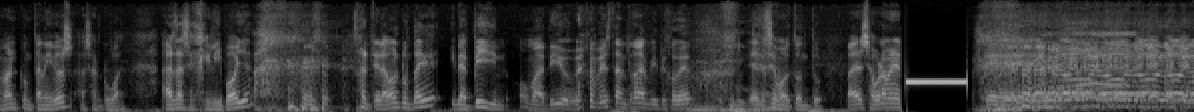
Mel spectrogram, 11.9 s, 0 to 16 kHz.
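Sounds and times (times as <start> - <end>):
speech: 0.0 - 9.0, 9.7 - 10.9
laughter: 2.6 - 3.5, 9.8 - 11.9
short steady censor bleep tone: 9.0 - 9.8.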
